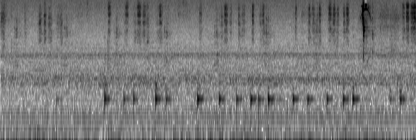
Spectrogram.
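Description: Marker pen squeaking and rubbing on a whiteboard as a curve is drawn, in short repeated strokes about two or three a second, over a steady low hum.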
